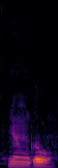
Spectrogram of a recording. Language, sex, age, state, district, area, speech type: Bodo, male, 45-60, Assam, Kokrajhar, urban, read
